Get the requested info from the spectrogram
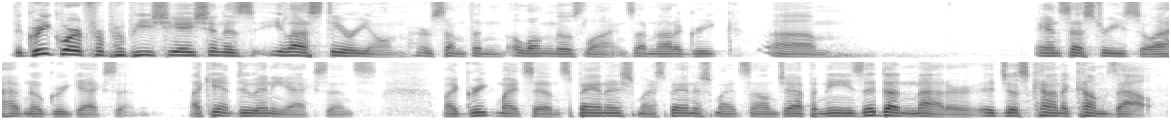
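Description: A man's voice: medium pitch, normal speed, a little mellow, dry recording, studio quality. A middle-aged man from Florida preaching a sermon to a congregation, conversational and self-deprecating, reading scripture aloud as he goes. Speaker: guest preacher. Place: church sanctuary with congregation.

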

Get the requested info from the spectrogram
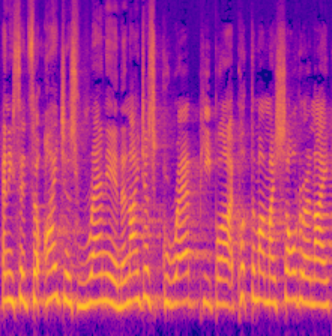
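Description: A woman's voice: high-pitched, fairly even intonation, a little fast, fairly bright tone. Woman preaching in a reverberant hall. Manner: emotional, quoting others with rising intensity. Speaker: pastor. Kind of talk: sermon storytelling.

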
